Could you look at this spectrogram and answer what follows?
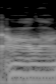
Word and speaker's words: Arlong: Is that how you pronounce it? I can't remember. It's Arlong, yeah.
